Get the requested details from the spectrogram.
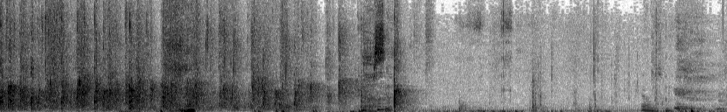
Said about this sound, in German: Geben wir uns einen Applaus.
